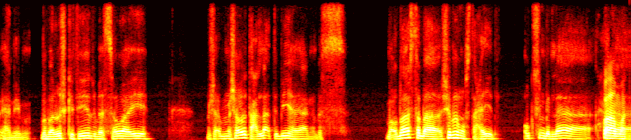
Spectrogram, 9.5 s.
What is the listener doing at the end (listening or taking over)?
taking over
